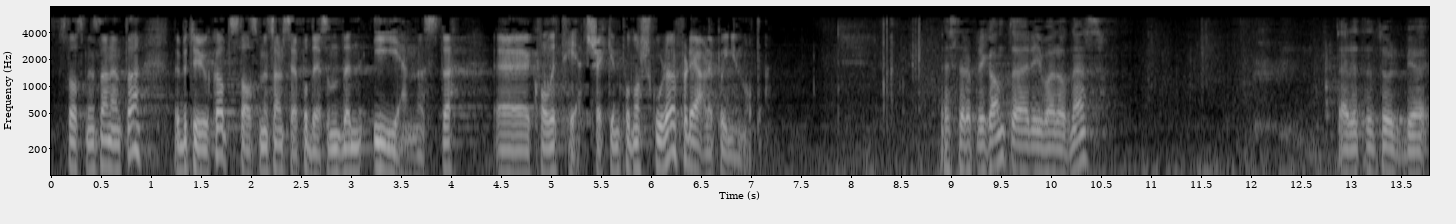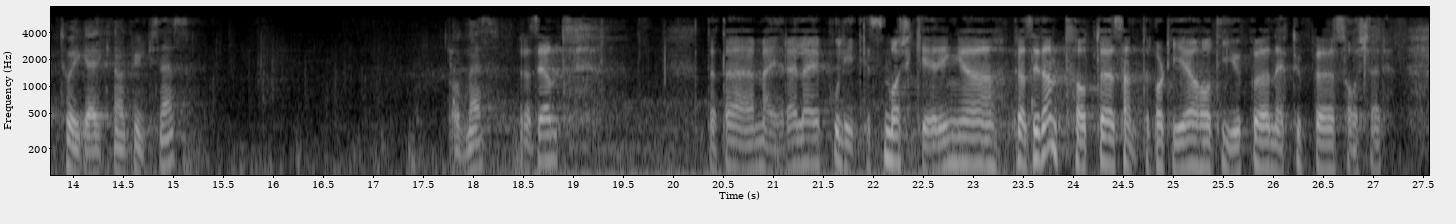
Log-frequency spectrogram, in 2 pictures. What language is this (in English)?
Norwegian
